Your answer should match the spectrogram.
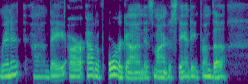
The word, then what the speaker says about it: Oregon: It's Oregon. He became upset. He started pushing her around. He told her he was going to beat her ass. And She probably mispronounced Oregon and said Oregon.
